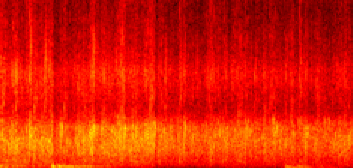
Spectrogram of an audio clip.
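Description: An audience applauds steadily for the panelists at a Mexican steel industry panel, a dense wash of clapping with brief voice traces near the start and end.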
